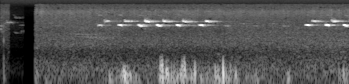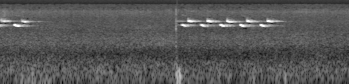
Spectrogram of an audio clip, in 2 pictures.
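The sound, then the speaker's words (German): A great tit sings three bursts of quick, high, repeated two-note phrases, separated by short pauses, over a low outdoor rumble. “Hört nun einen weiteren häufigsten Gast in unseren Gärten, die Kohlmeise.”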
